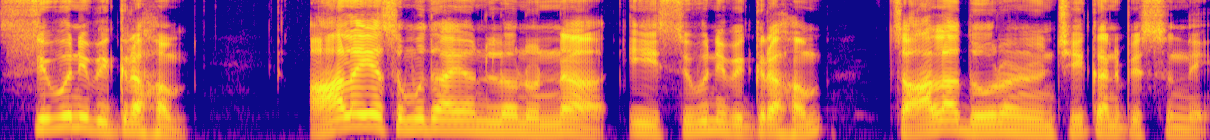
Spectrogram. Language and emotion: Telugu, neutral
